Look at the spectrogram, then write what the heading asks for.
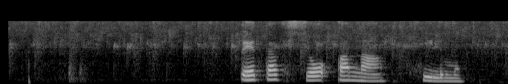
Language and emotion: Russian, neutral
